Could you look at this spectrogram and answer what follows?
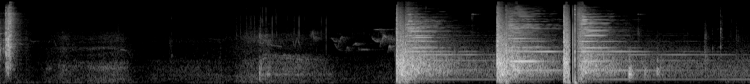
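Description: Pistol shots hitting steel targets at 20 yards, with a faint pop at the start, then three loud sharp rings about a second apart that each leave a lingering metallic hum.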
